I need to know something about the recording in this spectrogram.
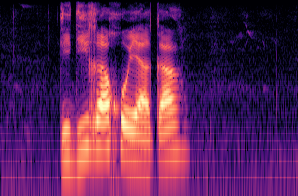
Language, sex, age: Tswana, male, 22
